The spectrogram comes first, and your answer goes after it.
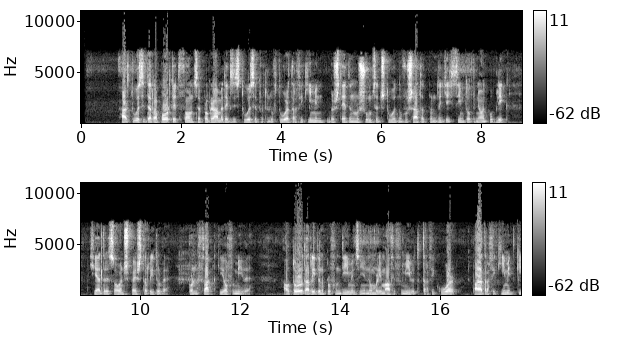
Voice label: Albanien M

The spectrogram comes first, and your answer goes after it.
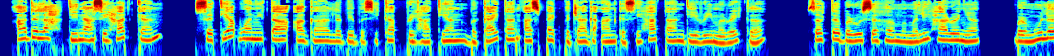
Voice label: Malaysia W1, voiceactors

